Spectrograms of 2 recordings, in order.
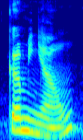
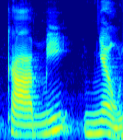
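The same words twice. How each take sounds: First: Said in the usual way. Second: "caminhão" said slowly, falling, each sound clear; slow modelling. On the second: Shown as a demonstration. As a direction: stretch "caminhão" so the ending is heard. ("caminhão" devagar, marcando o final) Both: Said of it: "o ião é feito com".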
